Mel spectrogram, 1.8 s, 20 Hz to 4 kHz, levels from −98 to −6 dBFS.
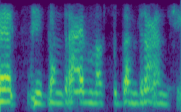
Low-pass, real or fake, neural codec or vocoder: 3.6 kHz; fake; codec, 24 kHz, 1.5 kbps, HILCodec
